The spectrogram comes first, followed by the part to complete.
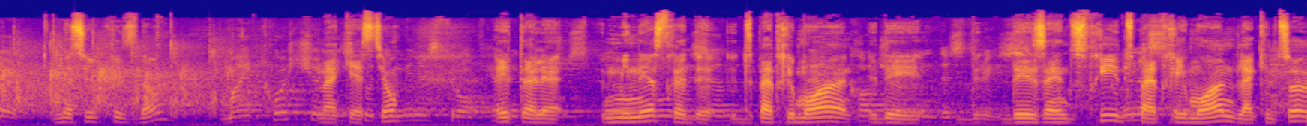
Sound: applause

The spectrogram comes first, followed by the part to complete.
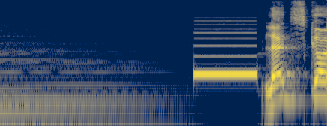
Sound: beep; British accent

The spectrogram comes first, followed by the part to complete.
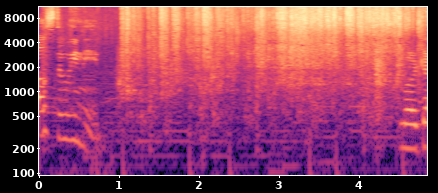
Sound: crinkling foil

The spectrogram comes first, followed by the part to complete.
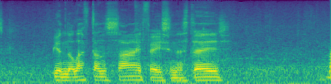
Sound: none

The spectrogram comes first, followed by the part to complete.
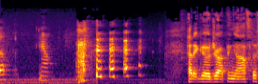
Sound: mom laughs

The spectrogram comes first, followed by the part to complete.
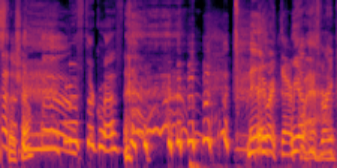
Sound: all laughing

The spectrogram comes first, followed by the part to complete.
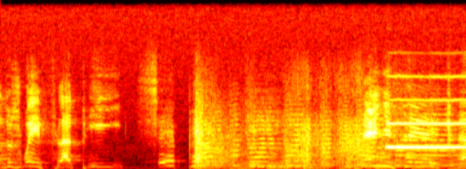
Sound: sleepily

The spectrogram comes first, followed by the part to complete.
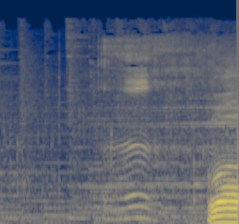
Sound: Lisa groaning

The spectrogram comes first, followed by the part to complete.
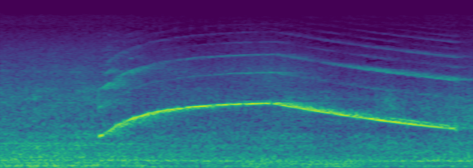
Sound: police siren

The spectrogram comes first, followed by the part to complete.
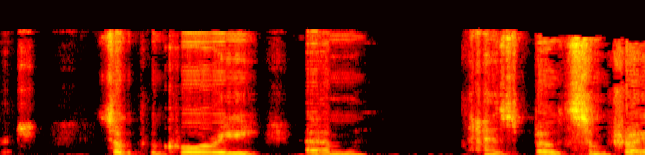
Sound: voiceover

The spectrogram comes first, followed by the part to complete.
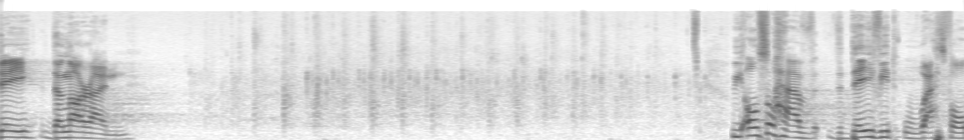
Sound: applause

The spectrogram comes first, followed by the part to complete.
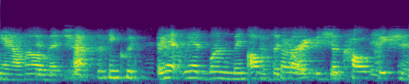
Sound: chuckles

